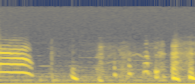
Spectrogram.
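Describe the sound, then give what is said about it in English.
A cat meows from inside a see-through travel suitcase: a single clear, fairly loud meow at the start that slides slightly downward in pitch, followed by a few faint, short sounds. “It's a see-through suitcase. It's see-through. Oh, yeah. And inside, we have Fluffy. The cat”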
